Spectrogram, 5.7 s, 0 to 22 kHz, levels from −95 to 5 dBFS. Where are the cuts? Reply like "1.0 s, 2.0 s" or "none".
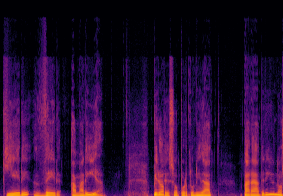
3.3 s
